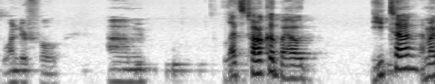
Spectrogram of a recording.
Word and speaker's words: ETTA: um let's talk about ITA am I pronouncing that right ITA or ETA your company ETA like a he's like the name Etta James what okay who I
